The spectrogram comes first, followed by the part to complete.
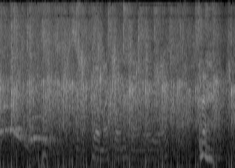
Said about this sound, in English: Hey, can we give it up one time for our worship team?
